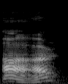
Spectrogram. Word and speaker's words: hour: When you say R, your H is not pronounced. It is silent.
